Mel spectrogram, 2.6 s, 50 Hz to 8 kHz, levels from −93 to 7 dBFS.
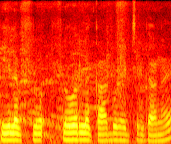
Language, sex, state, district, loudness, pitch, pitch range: Tamil, male, Tamil Nadu, Nilgiris, -16 LUFS, 140 Hz, 130-145 Hz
